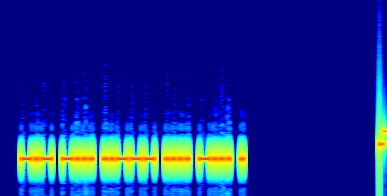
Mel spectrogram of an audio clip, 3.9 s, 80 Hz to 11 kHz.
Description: Morse code, heard as a keyed tone, about 36 wpm, 700 Hz. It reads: KB2HBE
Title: USA Call Signs - 4x Character Spacing - 35wpm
